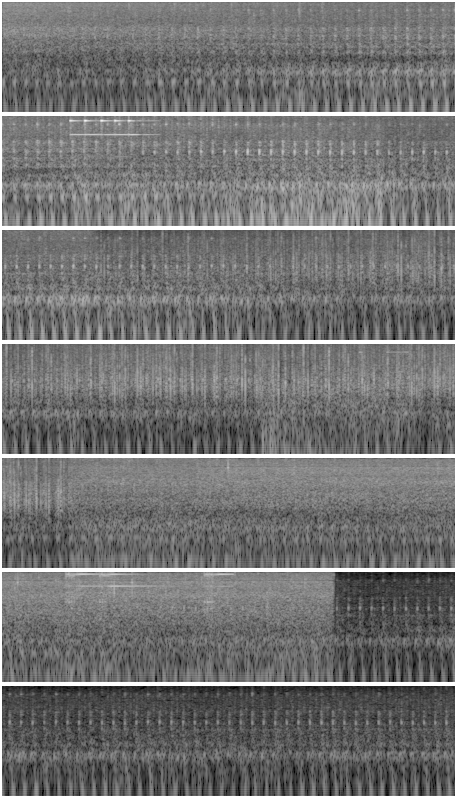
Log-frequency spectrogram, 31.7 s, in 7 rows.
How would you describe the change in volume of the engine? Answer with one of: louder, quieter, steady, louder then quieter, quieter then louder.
quieter.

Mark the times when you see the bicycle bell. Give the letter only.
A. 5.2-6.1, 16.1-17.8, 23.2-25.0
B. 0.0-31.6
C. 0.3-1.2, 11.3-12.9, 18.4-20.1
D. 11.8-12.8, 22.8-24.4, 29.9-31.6
A.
